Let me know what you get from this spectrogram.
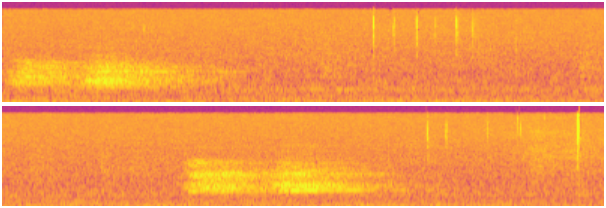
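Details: Two separate meows from young British Shorthair kittens, a litter of four in their first month: each cry broad and harmonic, spaced about three and a half seconds apart, with faint clicks behind.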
